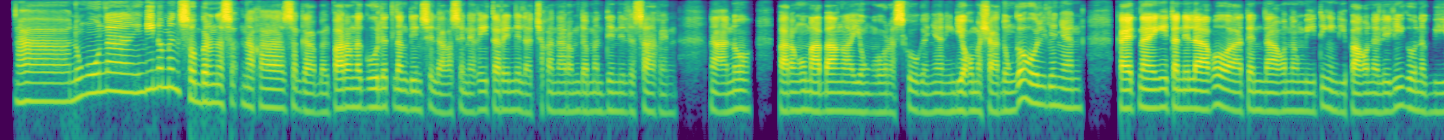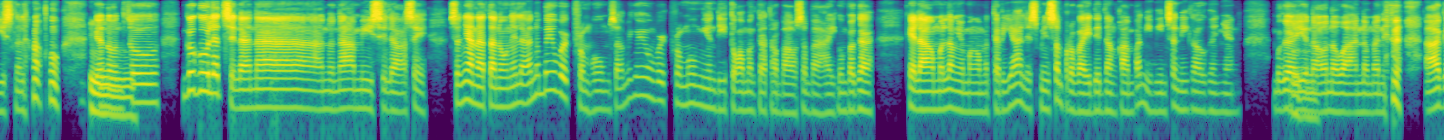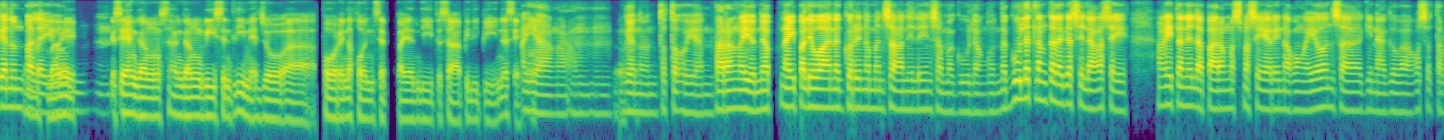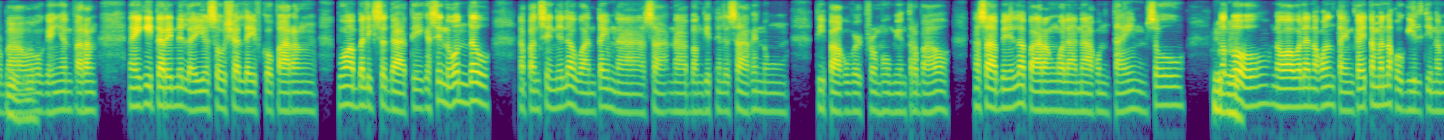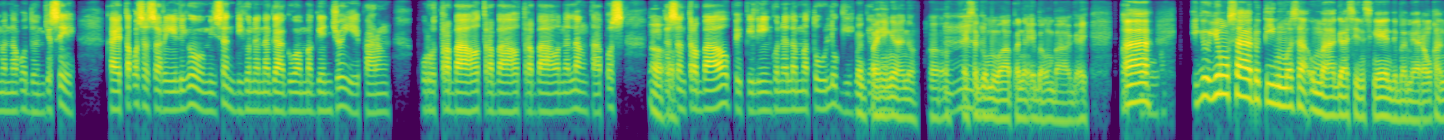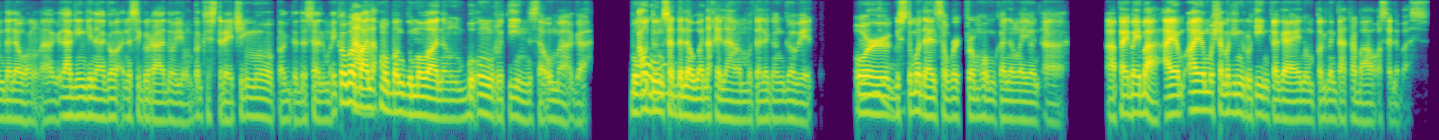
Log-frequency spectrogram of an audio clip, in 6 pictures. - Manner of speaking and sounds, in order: tapping; laughing while speaking: "na lang ako"; laughing while speaking: "nila"
- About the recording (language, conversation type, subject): Filipino, podcast, Paano mo sinisimulan ang umaga sa bahay, at ano ang una mong ginagawa pagkapagising mo?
